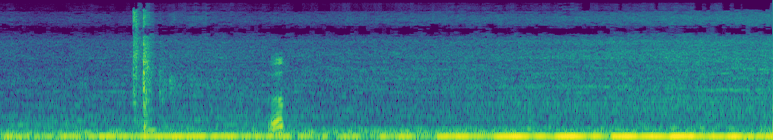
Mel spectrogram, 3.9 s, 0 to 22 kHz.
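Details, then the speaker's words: 1986 Mustang SSP just after new spark plugs and wires: steady even low hum at idle with no stumble, running much better than before; owner thinks it still runs rich. "seems to be running fine no sparks that's a good thing we don't want any fires uh yeah well I mean everything seems to be running a lot better than it did"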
